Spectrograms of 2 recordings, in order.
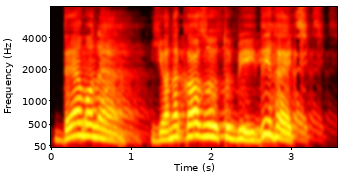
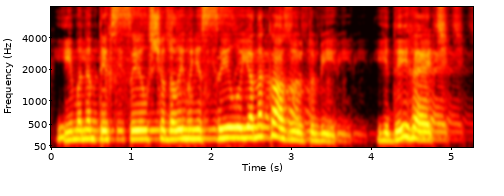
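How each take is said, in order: First: Loud shouting command, ringing; shouted exorcism. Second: Loud, drawn-out exorcism, stress on я; slow shouted command. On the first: Healer shouting at the demon inside Mykhailo, commanding. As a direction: bark the order at the demon. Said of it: "прокричав". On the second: Healer ordering the demon out, loud and slow. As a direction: hammer each word slowly at the demon. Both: Acted.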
